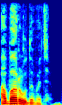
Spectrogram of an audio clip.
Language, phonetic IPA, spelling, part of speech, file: Russian, [ɐbɐˈrudəvətʲ], оборудовать, verb, Ru-оборудовать.ogg
- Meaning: to equip, to fit out, to rig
